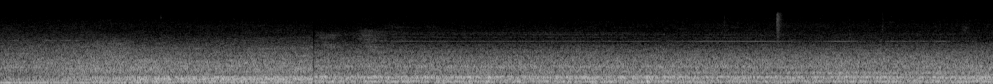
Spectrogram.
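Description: Steady airliner cabin noise in cruise: the even rush of the jet engines and airflow around the fuselage. A faint, thin, high steady tone joins about four seconds in.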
